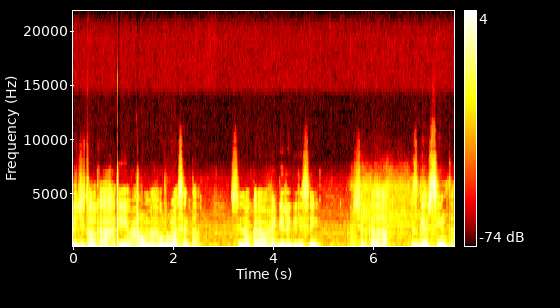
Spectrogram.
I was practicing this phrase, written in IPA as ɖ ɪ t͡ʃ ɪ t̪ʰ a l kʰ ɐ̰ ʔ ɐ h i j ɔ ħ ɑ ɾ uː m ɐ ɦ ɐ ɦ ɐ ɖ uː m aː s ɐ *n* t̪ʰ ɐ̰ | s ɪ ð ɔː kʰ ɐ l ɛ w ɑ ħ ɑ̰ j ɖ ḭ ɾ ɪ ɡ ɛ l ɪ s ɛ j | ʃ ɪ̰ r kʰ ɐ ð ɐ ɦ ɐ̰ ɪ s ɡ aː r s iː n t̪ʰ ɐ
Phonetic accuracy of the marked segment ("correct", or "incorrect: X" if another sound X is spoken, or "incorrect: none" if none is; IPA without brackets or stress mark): correct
